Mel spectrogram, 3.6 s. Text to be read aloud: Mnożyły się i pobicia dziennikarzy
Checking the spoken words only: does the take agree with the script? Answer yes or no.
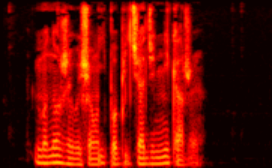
yes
